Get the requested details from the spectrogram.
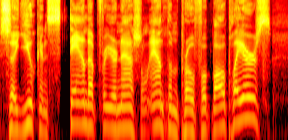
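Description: On a very clean recording with a silent background and a dry, close sound with no echo, a man with an American accent and an unremarkable speaking voice talks at a fairly slow pace and fairly high pitch. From Southern California. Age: 50s. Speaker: talk radio host, county party chairman. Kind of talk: angry political rant, scolding and lecturing. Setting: radio studio. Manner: indignant, fired-up, hammering short accusatory sentences.

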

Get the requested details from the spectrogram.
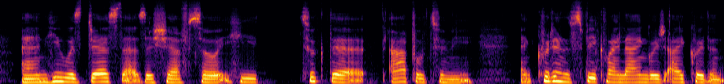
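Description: A woman with a Persian accent speaks at a fairly slow pace with a very deep, low pitch, a dark, mellow tone, and fairly even intonation. The recording is very clean with a silent background and a dry, close sound with no echo. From Iran, Tehran. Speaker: professor. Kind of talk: interview testimony.

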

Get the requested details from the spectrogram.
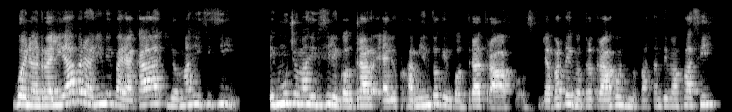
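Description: With a Uruguayan accent, a woman speaks at a fairly quick pace and hardly pauses. Her pitch sits fairly high, with ordinary variation. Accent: Rioplatense Spanish (Uruguayan). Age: 20s. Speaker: accountant. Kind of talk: interview. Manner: hesitant, many fillers and repetitions.

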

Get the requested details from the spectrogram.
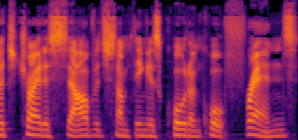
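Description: A woman talks at a moderate pace with an American accent. The sound is dry and close, with no echo. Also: very clean recording, silent background. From Florida. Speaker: radio host. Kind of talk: radio talk show.

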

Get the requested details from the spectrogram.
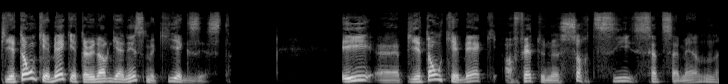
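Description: Over a quiet background, a man with a medium pitch talks at a very slow pace, the sound dry and close with no echo. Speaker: political commentator. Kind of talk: heated debate.

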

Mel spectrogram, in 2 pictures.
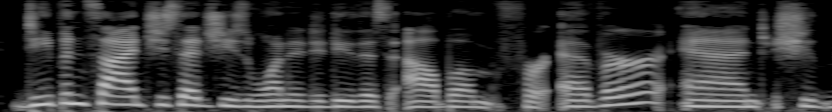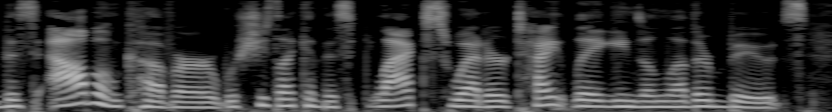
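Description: An unremarkable speaking voice with ordinary pitch variation and hardly any pauses, in a very clean recording with a silent background. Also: woman. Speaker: radio host. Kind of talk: casual radio chat.

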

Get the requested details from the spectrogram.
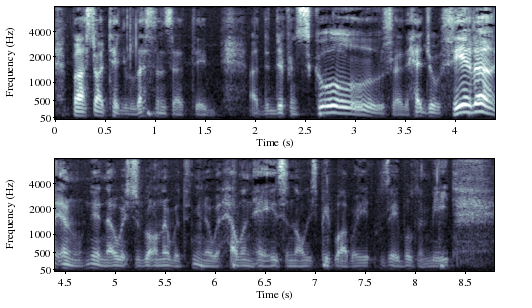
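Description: A man with an American accent speaks at a very fast pace in a very deep, low pitch. His dark, mellow tone comes with big swings in loudness. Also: ordinary pitch variation. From Pennsylvania, near Philadelphia. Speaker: veteran actor. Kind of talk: interview.

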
